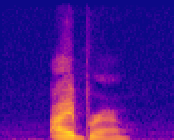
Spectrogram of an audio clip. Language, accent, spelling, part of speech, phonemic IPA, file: English, US, eyebrow, noun / verb, /ˈaɪˌbɹaʊ/, En-us-eyebrow.ogg
- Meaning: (noun) The hair that grows over the bone ridge above the eye socket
